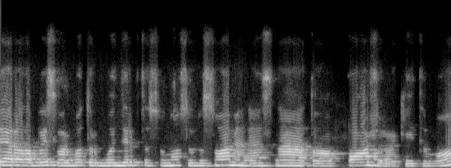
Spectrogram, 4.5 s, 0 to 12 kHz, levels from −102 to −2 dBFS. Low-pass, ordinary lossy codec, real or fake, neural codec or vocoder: 7.2 kHz; Opus, 32 kbps; real; none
